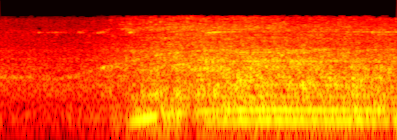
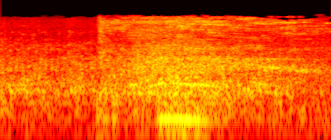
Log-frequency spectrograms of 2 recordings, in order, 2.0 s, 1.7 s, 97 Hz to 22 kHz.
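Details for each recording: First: Engine, throttle applied: picks up smoothly and settles into a steady, even run with clean tone and no misfire or stumble; O2 sensor switching and fuel trim responding; normal acceleration. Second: Engine at idle, already very lean with random misfire: brake booster vacuum hose deliberately popped loose, a sudden loud steady airy hiss of a major vacuum leak, used to force the oxygen sensor lean; its reading didn't change.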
